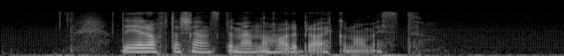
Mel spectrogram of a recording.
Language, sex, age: Swedish, female, 21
